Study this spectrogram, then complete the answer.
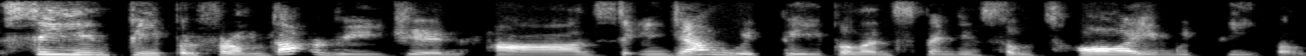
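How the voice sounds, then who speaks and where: In a Moroccan accent, a woman speaks at a moderate pace and medium pitch with lively intonation, the sound dry and close with no echo. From Morocco. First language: Moroccan Arabic. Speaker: dance teacher. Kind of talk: interview. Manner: animated.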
